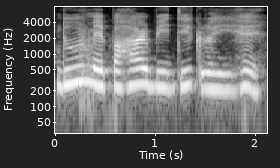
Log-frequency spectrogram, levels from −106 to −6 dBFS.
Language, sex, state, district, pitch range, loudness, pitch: Hindi, female, Arunachal Pradesh, Longding, 225-260 Hz, -14 LUFS, 240 Hz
